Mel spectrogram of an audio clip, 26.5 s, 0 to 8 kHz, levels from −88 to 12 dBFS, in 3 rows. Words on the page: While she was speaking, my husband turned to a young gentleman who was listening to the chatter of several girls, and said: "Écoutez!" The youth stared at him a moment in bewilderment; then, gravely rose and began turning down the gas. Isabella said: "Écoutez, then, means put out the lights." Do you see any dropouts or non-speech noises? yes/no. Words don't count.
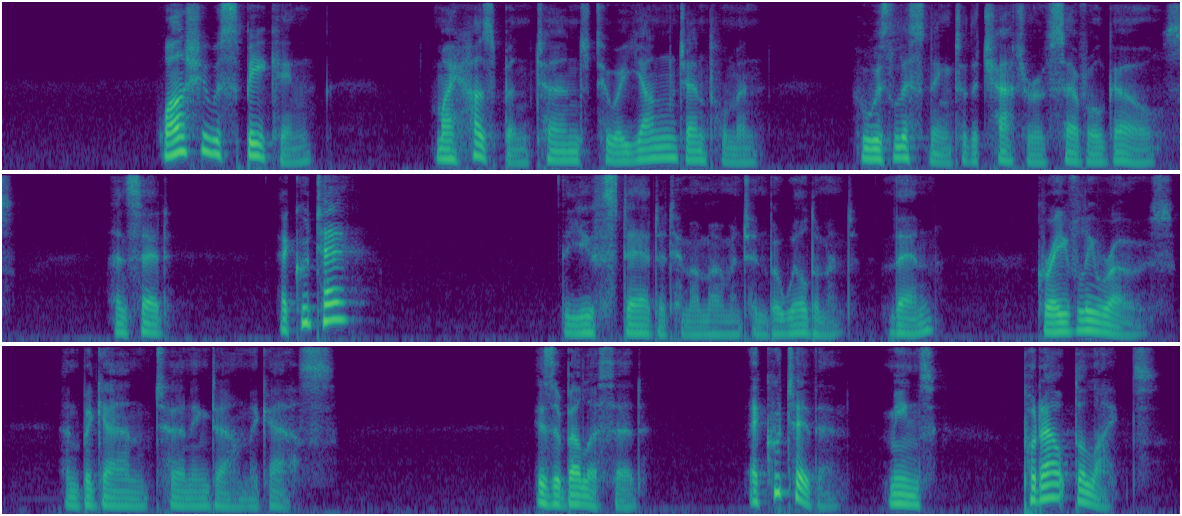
no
